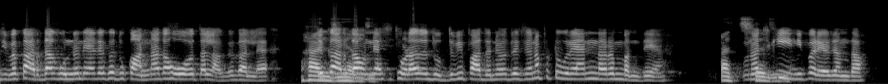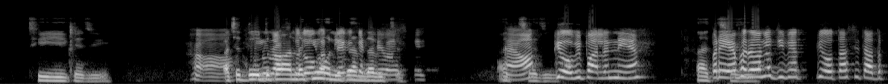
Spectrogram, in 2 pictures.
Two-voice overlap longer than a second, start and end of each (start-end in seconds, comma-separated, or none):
11.1-12.9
